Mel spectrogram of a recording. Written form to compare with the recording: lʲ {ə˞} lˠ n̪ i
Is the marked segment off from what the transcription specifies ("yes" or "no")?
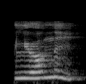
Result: no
